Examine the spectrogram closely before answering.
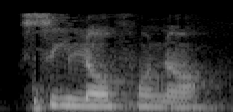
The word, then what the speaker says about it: xilófono: Xylophone, we say xilófono, xilófono. Okay, why? Because we pronounce it like that.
